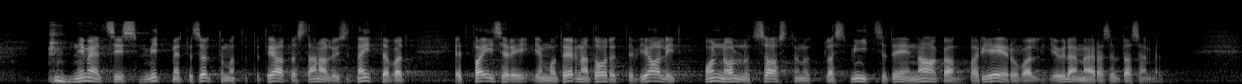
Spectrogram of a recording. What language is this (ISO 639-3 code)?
est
